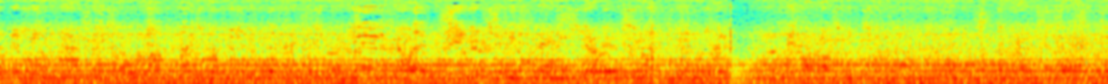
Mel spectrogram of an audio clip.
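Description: Steady airliner cabin noise, with indistinct voices of people talking over it; the noise dips briefly about five and a half seconds in.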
